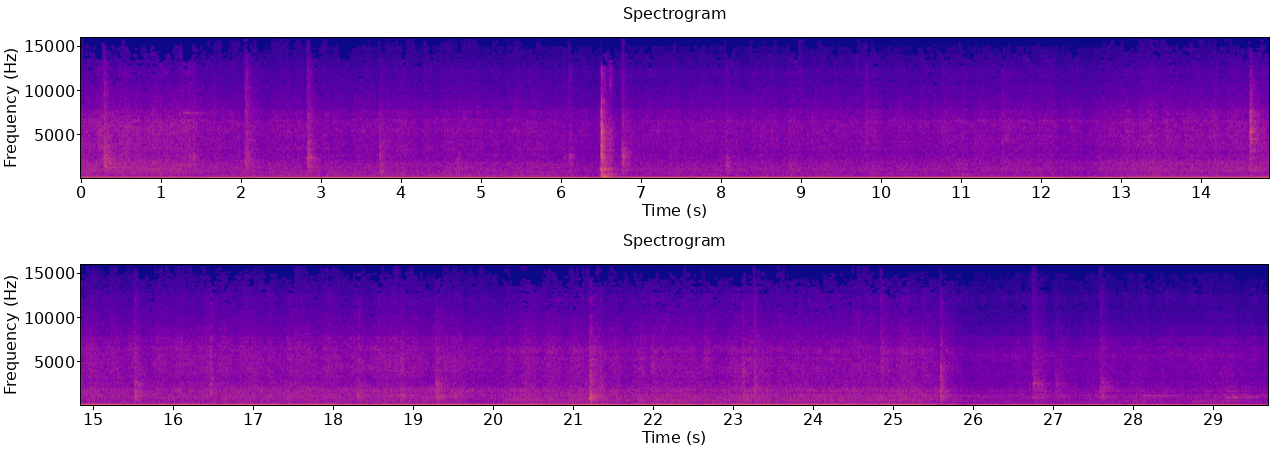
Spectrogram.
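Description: Steady low hum and rumble of the ferry's machinery heard inside the ship, with a single sharp click about six seconds in.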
